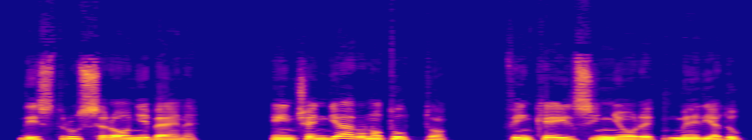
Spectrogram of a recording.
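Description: A man narrating a medieval tale in an expressive, measured reading. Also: medium pitch, no echo, clean studio sound. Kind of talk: storytelling reading.

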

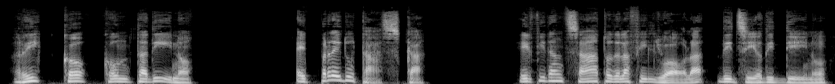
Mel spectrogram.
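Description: A man narrating a literary short story in a measured, expressive reading on a close mic. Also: fairly low pitch, no room sound. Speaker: audiobook narrator.

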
